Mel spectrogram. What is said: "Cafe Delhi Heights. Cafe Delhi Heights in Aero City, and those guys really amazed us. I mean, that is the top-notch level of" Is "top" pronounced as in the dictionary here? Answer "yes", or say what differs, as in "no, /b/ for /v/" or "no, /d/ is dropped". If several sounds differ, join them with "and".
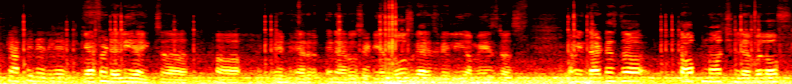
yes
